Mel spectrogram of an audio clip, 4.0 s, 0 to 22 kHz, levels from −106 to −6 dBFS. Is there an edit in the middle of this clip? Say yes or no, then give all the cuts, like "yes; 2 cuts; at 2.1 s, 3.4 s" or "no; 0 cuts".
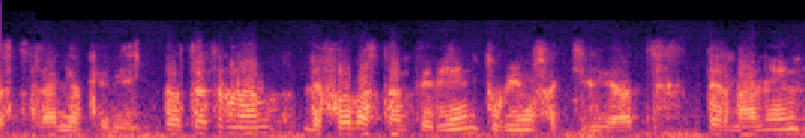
no; 0 cuts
